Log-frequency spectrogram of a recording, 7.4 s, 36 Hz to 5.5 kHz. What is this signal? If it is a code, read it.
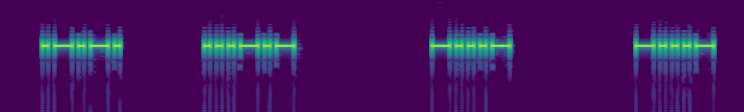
Morse code, heard as a keyed tone, about 20 wpm, 700 Hz. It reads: <AR> <SK> <BT> <BT>
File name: UK MASTER QSOs TRAINING / 20WPM / UK MASTER QSOs 0032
